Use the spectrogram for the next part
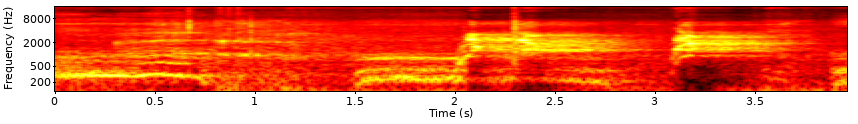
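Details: An angry puppy barking at its dog mother gives sharp, high yappy barks mixed with a low growl.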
